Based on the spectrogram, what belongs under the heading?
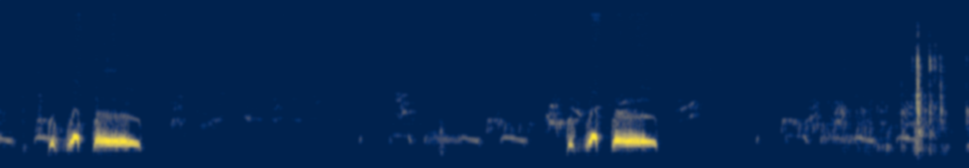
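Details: Decoy spotted dove used as a lure bird, cooing to rouse rivals: two low cooing phrases about five seconds apart, each with short stuttered notes leading into a long buzzy coo, with faint soft chirps between.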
